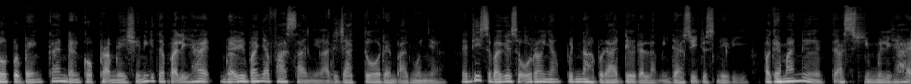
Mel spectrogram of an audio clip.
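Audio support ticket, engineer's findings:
AAC frame loss with concealment, two events in speech. First at 1.67–1.70 s, between "ni kita" and "dapat lihat melalui banyak". About 21 ms smeared, noisy patch. Fits one lost frame, filled by the decoder from the last good spectrum. Second at 8.58–8.67 s. About 64 ms smeared, phasey stretch, consistent with roughly three consecutive frames lost. Probable component: AAC decoder's concealment, repeating prior spectral content with altered signs or interpolated energy.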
